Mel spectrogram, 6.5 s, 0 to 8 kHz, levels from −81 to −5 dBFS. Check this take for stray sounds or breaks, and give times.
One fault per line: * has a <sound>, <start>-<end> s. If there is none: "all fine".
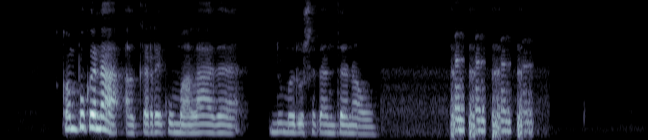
* has a laugh, 4.5-5.4 s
